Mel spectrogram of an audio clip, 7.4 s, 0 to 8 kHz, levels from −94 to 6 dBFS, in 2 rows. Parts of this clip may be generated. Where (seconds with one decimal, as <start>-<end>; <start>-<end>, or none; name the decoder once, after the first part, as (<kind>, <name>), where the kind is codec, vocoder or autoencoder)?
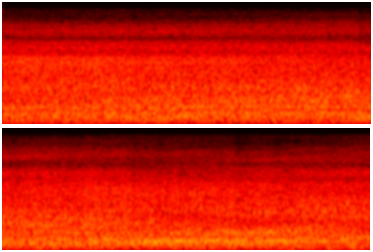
5.8-6.5 (autoencoder, DAC-VAE)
